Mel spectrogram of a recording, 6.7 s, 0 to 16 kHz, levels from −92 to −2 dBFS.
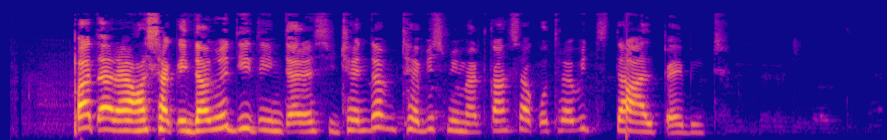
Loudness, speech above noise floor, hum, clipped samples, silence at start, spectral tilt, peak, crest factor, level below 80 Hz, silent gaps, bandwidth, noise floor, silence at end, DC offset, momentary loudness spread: -20 LUFS; 51 dB; none; under 0.1%; 0.55 s; -2 dB/octave; 0 dBFS; 20 dB; -74 dBFS; none; 11.5 kHz; -72 dBFS; 1.4 s; under 0.1%; 16 LU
